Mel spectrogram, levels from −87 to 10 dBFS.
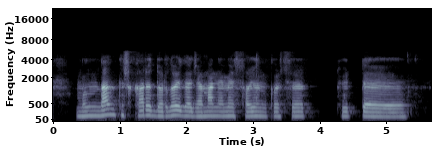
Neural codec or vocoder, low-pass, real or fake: codec, 44.1 kHz, 7.8 kbps, DAC; 5.4 kHz; fake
